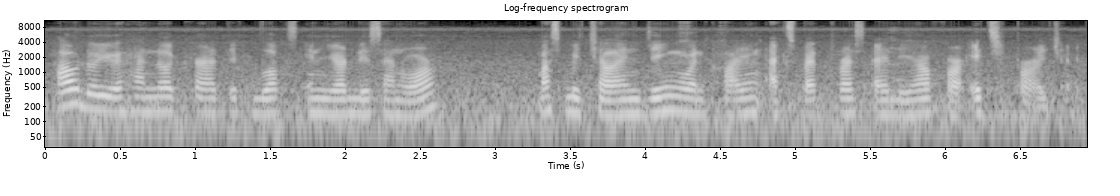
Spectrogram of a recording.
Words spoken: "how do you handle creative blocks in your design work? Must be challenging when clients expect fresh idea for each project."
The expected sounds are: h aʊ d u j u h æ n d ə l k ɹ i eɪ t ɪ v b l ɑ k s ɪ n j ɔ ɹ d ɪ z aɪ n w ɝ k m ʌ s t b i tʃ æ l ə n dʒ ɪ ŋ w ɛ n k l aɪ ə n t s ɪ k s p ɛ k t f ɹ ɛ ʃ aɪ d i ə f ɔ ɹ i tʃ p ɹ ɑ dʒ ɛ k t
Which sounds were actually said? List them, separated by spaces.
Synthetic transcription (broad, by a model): h aʊ d u j u h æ n d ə l k ɹ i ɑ t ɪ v b l ɑ k s ɪ n j ɔ ɹ d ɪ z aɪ n w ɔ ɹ m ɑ s t b i tʃ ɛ l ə n dʒ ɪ ŋ w ɛ n k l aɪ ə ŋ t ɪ k s p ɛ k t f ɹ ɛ s aɪ d i ə f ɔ ɹ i s p ɹ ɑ dʒ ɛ k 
